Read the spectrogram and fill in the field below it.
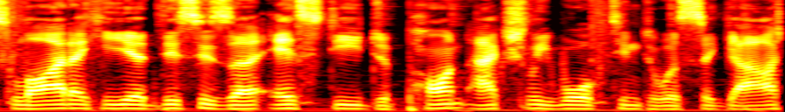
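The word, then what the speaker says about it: S.T. Dupont: and he was like it's not saint Depon it's SD Dupont I felt a little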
